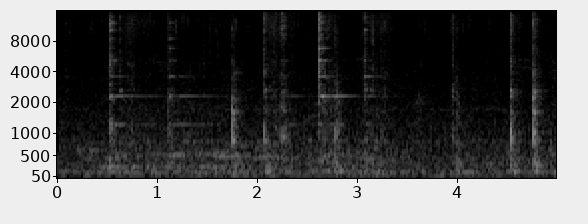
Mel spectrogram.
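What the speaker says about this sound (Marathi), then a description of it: "हे किसलेलं आलं पण आपण याच्यात घालतोय हे पण छान परतून घ्यायचं" Grated ginger sautéing in a pan for a turmeric halwa, with a faint sizzle under scattered sharp clinks and scrapes of a utensil stirring against the pan.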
